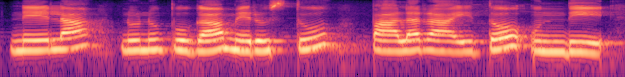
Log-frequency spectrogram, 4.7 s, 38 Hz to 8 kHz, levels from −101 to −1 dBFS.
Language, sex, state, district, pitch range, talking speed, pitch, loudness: Telugu, female, Telangana, Hyderabad, 235-275 Hz, 65 wpm, 245 Hz, -13 LUFS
